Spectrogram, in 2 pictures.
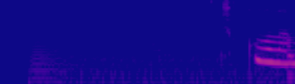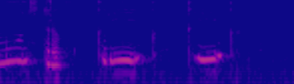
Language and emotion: Russian, sad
